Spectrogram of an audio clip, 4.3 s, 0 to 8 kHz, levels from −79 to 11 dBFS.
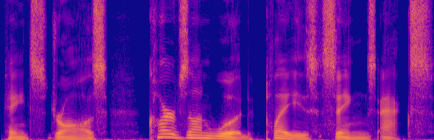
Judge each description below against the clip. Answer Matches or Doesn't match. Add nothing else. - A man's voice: Matches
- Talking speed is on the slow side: Matches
